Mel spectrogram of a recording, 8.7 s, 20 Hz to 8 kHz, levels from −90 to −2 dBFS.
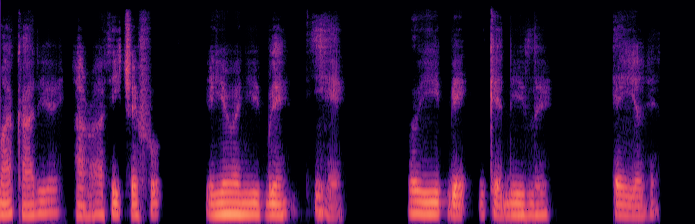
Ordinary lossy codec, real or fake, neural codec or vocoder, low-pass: none; fake; codec, 16 kHz, 0.5 kbps, X-Codec, WavLM features, trained on Multilingual LibriSpeech; 7.2 kHz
